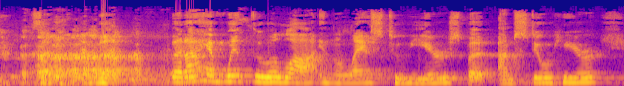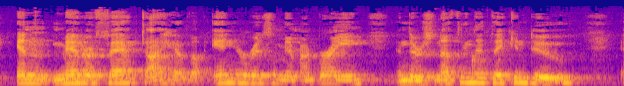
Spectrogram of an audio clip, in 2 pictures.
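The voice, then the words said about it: Southern US accent. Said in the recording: “I know I have a southern accent because I'm originally from Kentucky”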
